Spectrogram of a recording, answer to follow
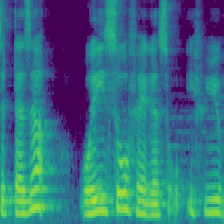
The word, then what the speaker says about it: oesophagus: uh o is there o is silent here okay try to remember this we start this pronunciation from e esophagus esophagus okay don't pronounce it as a oh esophagus if you pronounce it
